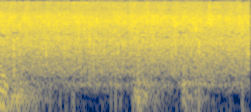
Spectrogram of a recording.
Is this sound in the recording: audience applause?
no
